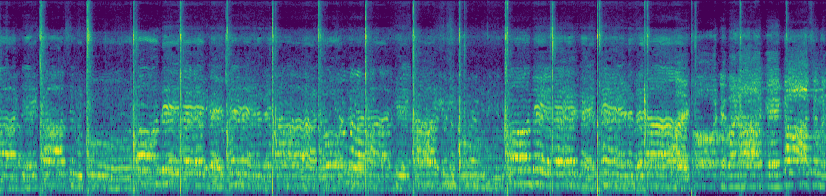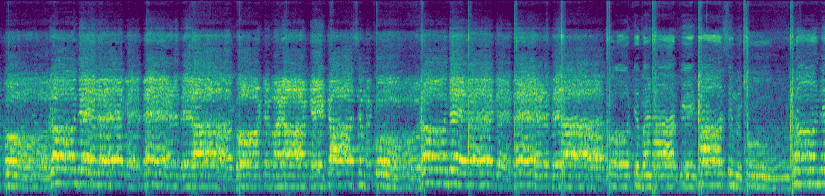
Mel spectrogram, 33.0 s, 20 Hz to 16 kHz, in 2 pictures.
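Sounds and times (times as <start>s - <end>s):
men chanting in unison: 0.0s - 33.0s
hand slaps on chest: 13.8s - 14.0s.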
